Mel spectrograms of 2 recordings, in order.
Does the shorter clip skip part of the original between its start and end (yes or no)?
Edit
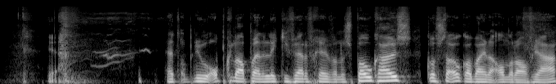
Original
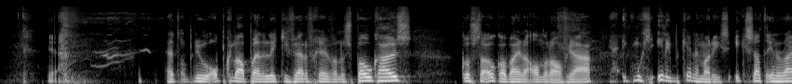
yes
